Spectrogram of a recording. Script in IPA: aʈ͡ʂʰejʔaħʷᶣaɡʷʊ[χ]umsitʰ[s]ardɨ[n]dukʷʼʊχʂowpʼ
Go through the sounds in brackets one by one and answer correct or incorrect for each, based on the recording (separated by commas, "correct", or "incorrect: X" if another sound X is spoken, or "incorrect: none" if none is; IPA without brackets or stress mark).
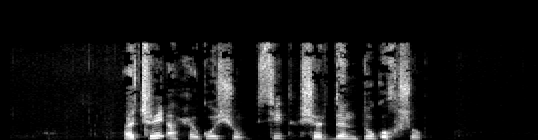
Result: incorrect: ʃ, incorrect: ʃ, correct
